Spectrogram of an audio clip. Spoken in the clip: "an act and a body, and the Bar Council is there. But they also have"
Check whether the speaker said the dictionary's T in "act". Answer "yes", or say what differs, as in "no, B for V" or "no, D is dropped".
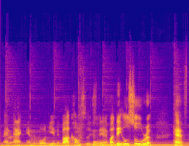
no, T is dropped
